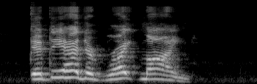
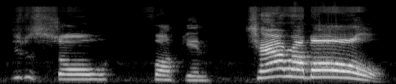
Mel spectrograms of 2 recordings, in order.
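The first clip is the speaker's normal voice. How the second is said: angry shout; 8 dB louder, slower than usual. Real, not acted. Ranting about a bad show.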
